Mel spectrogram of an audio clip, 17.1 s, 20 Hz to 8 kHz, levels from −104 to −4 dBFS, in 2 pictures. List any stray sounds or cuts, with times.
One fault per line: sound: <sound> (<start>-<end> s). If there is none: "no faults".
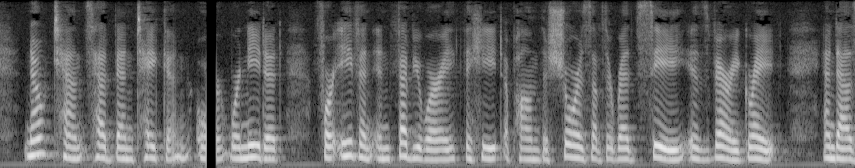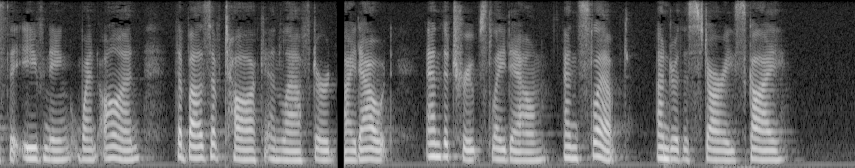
sound: dropout (2.1-2.2 s)
sound: dropout (11.9-12.0 s)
